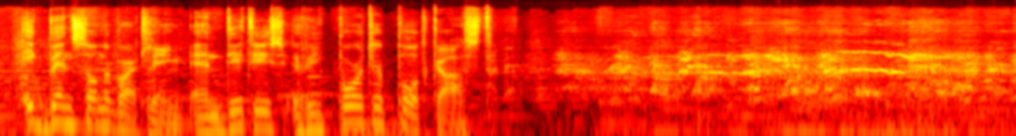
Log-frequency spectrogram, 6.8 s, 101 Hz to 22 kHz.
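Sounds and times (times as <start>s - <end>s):
speech: 0.2s - 3.5s
dogs barking in an animal shelter kennel: 3.3s - 6.7s.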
